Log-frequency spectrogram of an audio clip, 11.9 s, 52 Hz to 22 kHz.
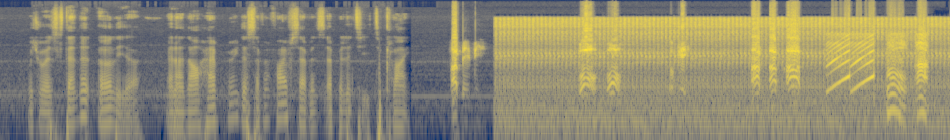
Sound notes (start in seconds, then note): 5.6 sound of stick shaker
